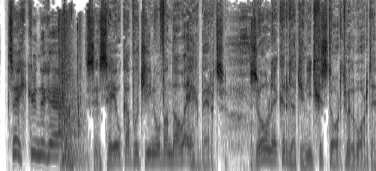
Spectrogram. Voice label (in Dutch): Commercial; Senseo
